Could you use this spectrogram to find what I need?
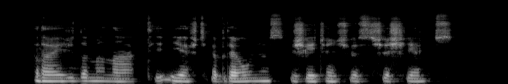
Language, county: Lithuanian, Vilnius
